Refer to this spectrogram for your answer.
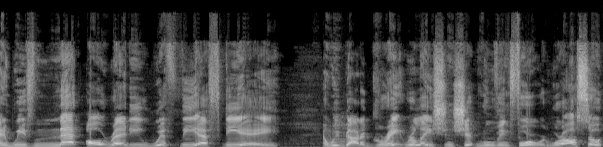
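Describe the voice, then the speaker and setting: Loud and high-pitched, a man speaks with very wide pitch swings. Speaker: natural health industry educator. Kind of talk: lecture.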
